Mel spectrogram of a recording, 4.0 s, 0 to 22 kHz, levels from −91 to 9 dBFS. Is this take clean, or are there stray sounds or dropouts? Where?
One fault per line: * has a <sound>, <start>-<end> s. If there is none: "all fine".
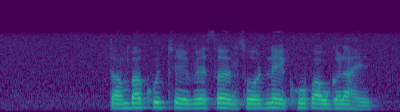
all fine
